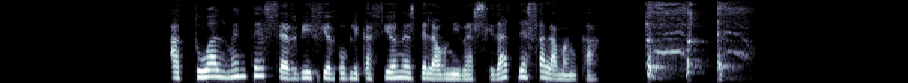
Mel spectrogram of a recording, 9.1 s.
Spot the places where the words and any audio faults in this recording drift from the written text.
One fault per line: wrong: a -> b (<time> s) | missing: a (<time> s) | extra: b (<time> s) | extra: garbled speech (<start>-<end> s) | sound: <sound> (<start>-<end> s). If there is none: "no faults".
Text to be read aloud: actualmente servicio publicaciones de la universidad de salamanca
sound: cough (6.4-7.6 s)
